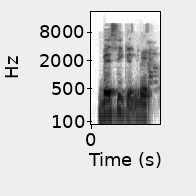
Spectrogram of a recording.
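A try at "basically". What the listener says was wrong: হ্যাঁ, এখন বেসিক্যালি সাধারণত মানুষ বলে, হ্যাঁ। আচ্ছা, আসলে মূলত এটার উচ্চারণ হচ্ছে বেসিকলি, রাইট, বেসিকলি। কারণ হচ্ছে আমি এটা বলি আর কি, যে দুনিয়ার সব কেলি এখন ক্লি হয়ে গেছে। ক্লি হয়ে গেছে, হ্যাঁ।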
